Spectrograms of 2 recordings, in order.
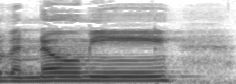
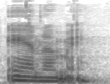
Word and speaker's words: Anomie: We get like a lot of Anomi, Anami, blah, blah, blah. But it's Anomi? – Anomi. Yeah. Okay.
